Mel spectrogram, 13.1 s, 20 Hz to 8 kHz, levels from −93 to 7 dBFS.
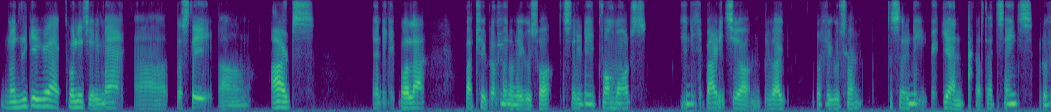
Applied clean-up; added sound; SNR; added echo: neural diffusion model UNIVERSE++.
